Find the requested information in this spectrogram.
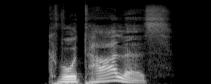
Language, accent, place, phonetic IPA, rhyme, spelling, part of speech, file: German, Germany, Berlin, [kvoˈtaːləs], -aːləs, quotales, adjective, De-quotales.ogg
- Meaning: strong/mixed nominative/accusative neuter singular of quotal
